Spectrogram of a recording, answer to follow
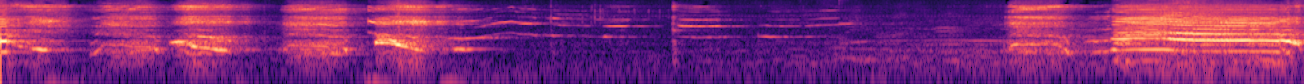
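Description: A woman sobbing and wailing in loud bursts, several cries sliding downward in pitch, then a quieter stretch before the loud voice returns near the end.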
